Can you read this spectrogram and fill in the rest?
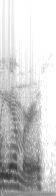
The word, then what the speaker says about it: polyamorous: Yeah, polymorous. Yeah. – So polyamorous.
